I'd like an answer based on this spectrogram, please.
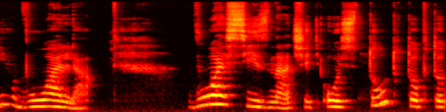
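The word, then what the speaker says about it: voilà: Р втратилося і вийшло вуа. Вуаля.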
